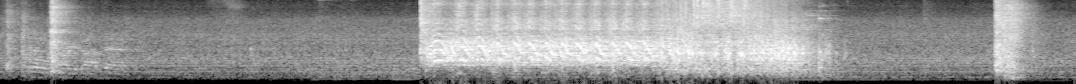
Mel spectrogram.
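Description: A Cummins diesel engine cranks for its first fire-up attempt: a few seconds of loud whirring starter churning, then a stop, with short bursts of speech before and after.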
